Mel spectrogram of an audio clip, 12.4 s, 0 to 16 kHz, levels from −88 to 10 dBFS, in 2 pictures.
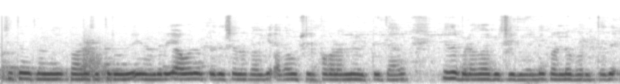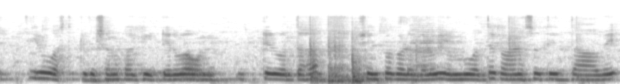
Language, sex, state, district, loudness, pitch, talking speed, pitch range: Kannada, female, Karnataka, Belgaum, -25 LUFS, 225 Hz, 80 wpm, 215-230 Hz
